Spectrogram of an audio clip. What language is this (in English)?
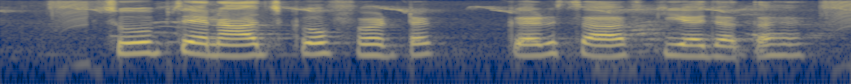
Hindi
